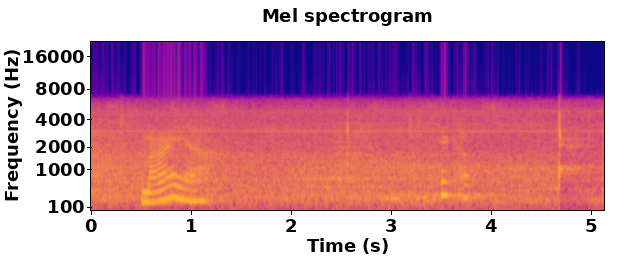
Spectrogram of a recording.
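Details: A 2.5-day-old newborn girl gives two short, sharp, quiet catches about a second apart in a quiet room, after a brief adult vocal sound: infant hiccups.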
